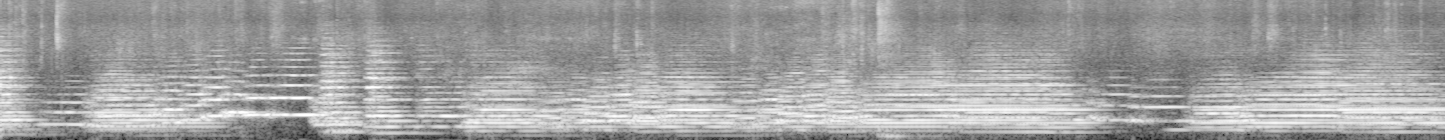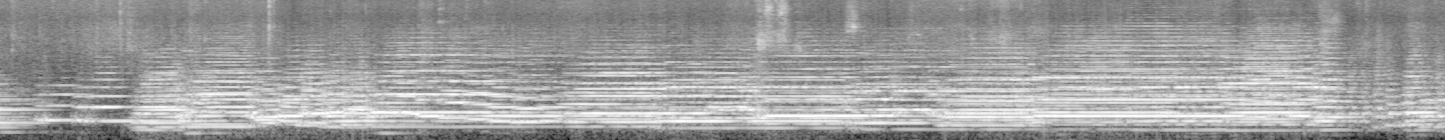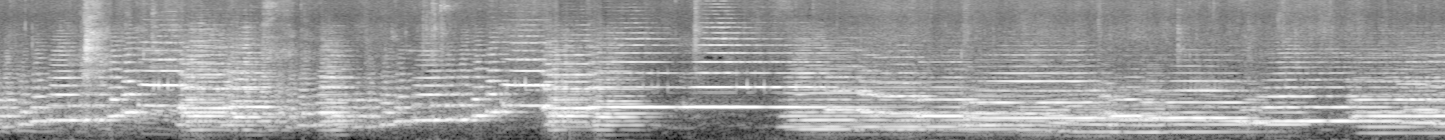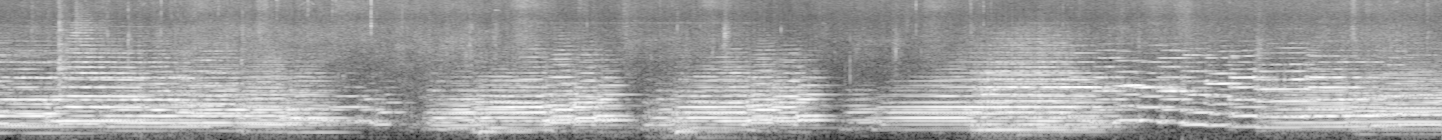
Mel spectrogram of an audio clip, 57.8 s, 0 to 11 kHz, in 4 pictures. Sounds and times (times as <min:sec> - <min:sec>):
French horn: 0:00.0 - 0:57.7.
